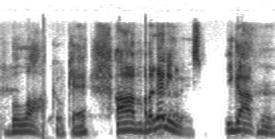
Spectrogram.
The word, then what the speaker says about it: Bullock: Because he just changed it and told the reporters that his name is pronounced Bullock. That's right. That's what that threw everybody for a loop. Bullock. My name is not Bullock, it's Bullock.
